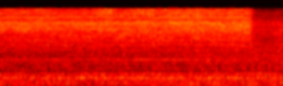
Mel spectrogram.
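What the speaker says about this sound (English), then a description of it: "you spray it on with a non-stick Pam or butter cookie spray" Non-stick butter cooking spray hissing onto a baking sheet, a continuous soft aerosol spray that stays steady and fairly faint throughout.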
